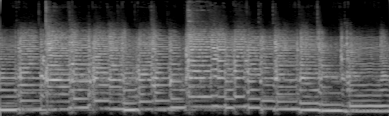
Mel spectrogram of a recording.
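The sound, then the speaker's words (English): A distorted electric guitar runs up and down a Lydian scale, the major scale with a raised fourth, in quick, even notes over a steady, sustained low drone, loud and unbroken, with no one talking. “And what you'll notice right there when I play that, I'm playing the major scale with the raised four.”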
